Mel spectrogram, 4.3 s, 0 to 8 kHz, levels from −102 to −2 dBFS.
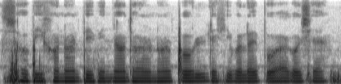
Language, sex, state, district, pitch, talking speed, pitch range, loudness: Assamese, male, Assam, Kamrup Metropolitan, 115 Hz, 100 wpm, 115-120 Hz, -18 LUFS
